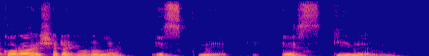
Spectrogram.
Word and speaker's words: SQL: এসকিউএল, এটার আসল উচ্চারণ হলো সিকুয়েল। সিকুয়েল।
